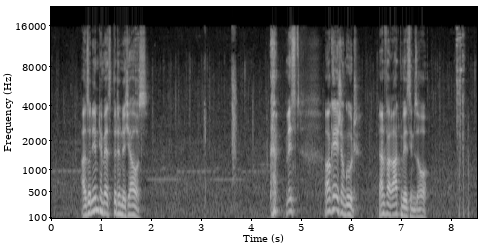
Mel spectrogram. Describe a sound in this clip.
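A middle-aged man speaks gruffly, close by.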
